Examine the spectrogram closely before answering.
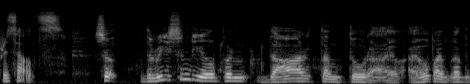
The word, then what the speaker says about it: Dar Tantora: One, as you rightly pronounced, Dar Tantora in Old Town, which is one of our heritage sites.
